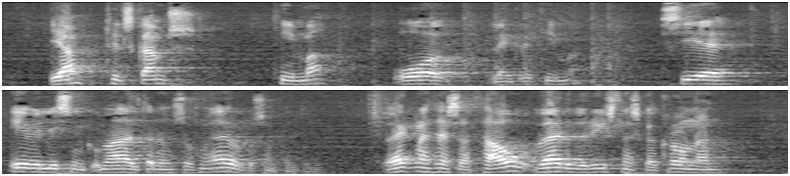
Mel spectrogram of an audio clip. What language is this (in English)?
Icelandic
